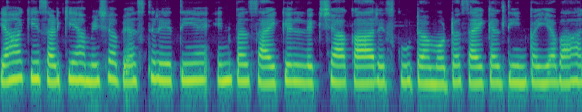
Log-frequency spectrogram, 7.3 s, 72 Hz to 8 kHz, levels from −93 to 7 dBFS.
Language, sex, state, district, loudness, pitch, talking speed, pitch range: Hindi, female, Jharkhand, Jamtara, -14 LUFS, 260 Hz, 155 wpm, 245-275 Hz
